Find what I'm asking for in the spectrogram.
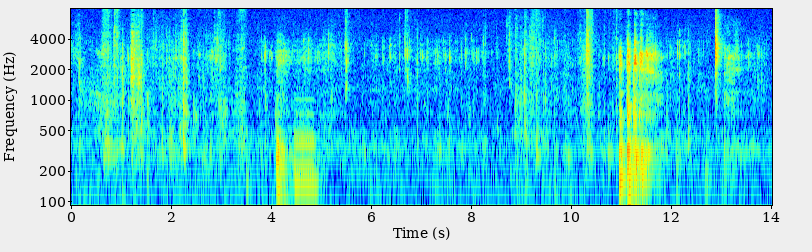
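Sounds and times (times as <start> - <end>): chewing corn on the cob: 0.0 - 11.0
person humming: 4.1 - 5.0.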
